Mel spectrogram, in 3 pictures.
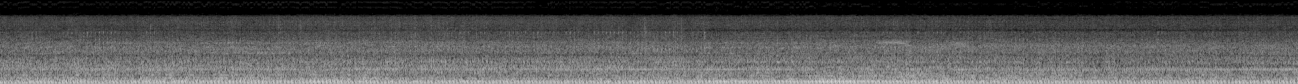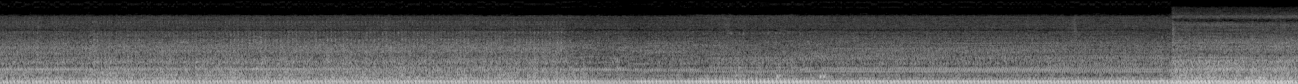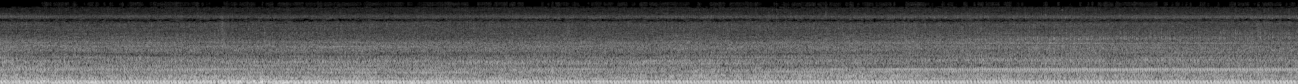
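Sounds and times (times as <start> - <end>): machinery engines humming: 0.0 - 38.9.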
